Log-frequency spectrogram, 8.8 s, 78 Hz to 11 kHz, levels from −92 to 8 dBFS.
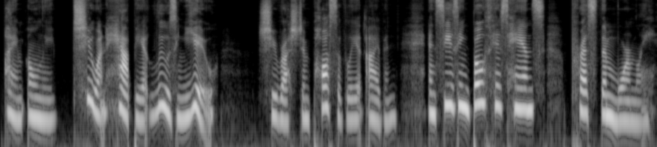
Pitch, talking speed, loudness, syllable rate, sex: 235 Hz, 145 wpm, -19 LUFS, 4.7 syllables/s, female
